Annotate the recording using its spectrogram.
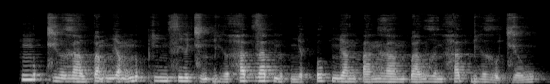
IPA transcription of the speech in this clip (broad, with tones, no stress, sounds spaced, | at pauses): ŋ ə˦˥ p̚ t͡ɕ ɨ˨˩ ə̯ ɣ a˨˩ w ɓ a̰˧˨ m ɲ a̰˧˨ m ŋ ə˦˥ p̚ k i˧ ŋ s i˧ ə̯ t͡ɕ ə̰˧˨ n ɓ i˨˩ ə̯ h a˦˥ t̚ z a˦˥ t̚ n ə˨˩ t̚ ɲ a˨˩ t̚ ʔ o˦˥ k̚ ɲ a˧ n ʔ a˨˦ ŋ ɣ a˧ m ɓ a˨˦ w ɣ ə˧ n h a˦˥ t̚ ɓ i˧ ə̯ ɣ o̰˧˨ t͡ɕ ə˨˦ w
